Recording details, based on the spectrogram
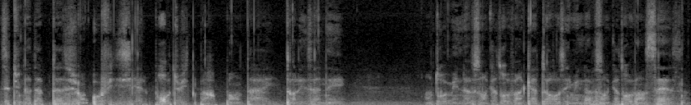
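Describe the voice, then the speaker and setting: An ASMR host whispering softly and slowly while presenting and commenting on collectibles in a hushed voice. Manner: whispers throughout, slow and hushed.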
